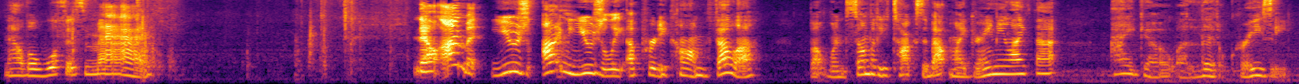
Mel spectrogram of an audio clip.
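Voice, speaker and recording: A woman's voice: on the high side, lively intonation, normal speed, vocal fry, husky, exaggerated voice. Woman reading as an indignant, folksy storybook wolf. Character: indignant wronged wolf telling his side, folksy and self-pitying.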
